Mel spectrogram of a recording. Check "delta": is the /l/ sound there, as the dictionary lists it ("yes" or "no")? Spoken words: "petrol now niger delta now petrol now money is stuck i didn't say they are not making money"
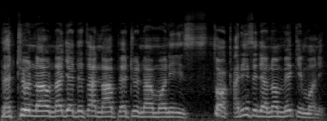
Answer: no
